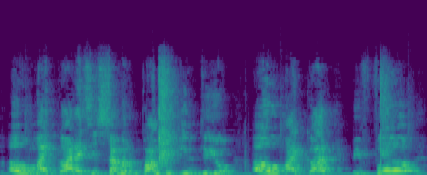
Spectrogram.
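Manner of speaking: usual speaking voice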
